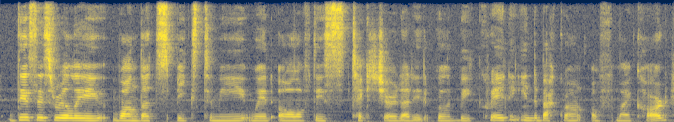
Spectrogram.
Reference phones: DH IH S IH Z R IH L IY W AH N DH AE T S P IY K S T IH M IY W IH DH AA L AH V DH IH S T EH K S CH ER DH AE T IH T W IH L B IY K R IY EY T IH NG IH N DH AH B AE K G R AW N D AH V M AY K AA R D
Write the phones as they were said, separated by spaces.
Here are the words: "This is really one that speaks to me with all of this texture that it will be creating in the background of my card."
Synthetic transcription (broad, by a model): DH IH S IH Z R IH L IY W AH N DH AE T S P IY K S T IH M IY W IH DH AA L AH V DH IH S T EH K S CH ER DH AE T IH T W IH L B IY K R IY EY T IH NG IH N DH AH B AE K G R AW N D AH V M AY K AA R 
